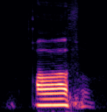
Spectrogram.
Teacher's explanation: Qaf, it is pronounced at the inner throat.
